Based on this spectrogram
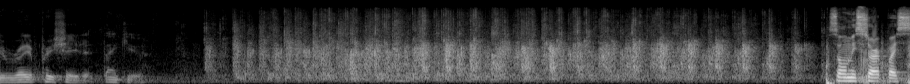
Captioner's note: applause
